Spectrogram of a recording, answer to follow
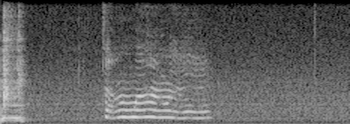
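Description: A cat meowing once: a single call of under a second that falls slightly in pitch at its end.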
